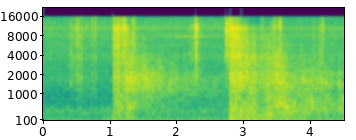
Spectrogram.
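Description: Loud gunshots blast.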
